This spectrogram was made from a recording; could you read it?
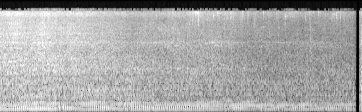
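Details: Craftsman lawn tractor after no-start repair, idle over a year, full gas tank, warming up outside: steady, even single-cylinder putter with constant beat, no misses or knocks; normal running.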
